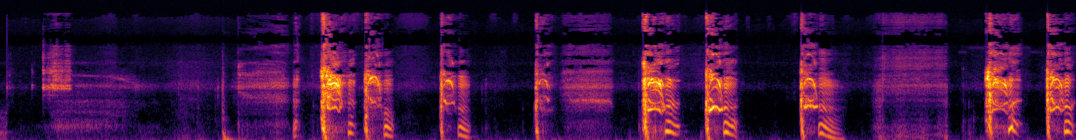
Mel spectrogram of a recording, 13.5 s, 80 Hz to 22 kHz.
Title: nearly 10 minutes of coughing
